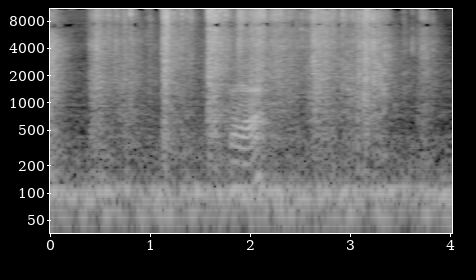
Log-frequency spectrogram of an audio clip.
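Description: Small accessory parts and their packaging handled on a workbench: a series of short clicks, rattles and rustles, over a steady low hum.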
